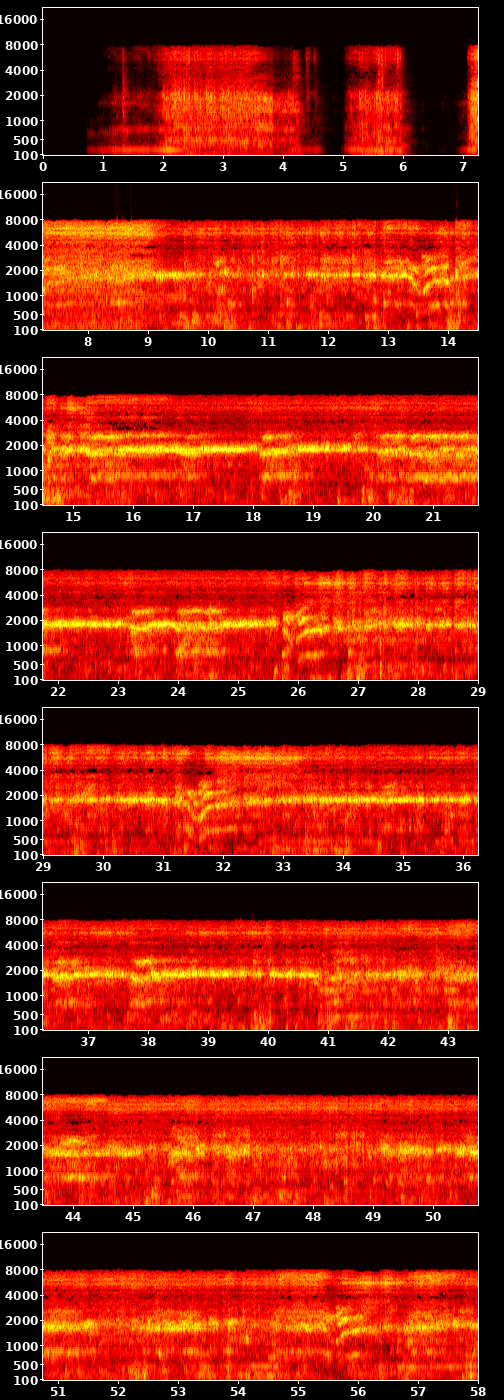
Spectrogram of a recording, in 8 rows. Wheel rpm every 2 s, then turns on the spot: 0, 20, 10, 110, 230, 230, 200, 220, 230, 230, 220, 230, 220, 220, 230, 200, 230, 230, 230, 230, 230, 230, 230, 230, 230, 230, 230, 210, 230.
2-6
